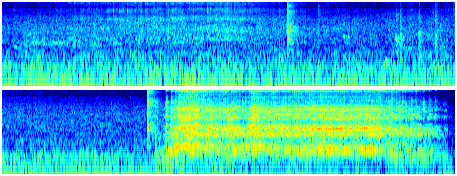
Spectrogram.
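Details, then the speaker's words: Tullu pump motor after rewinding, on first test run: loud, rough, gritty roar starting about six seconds in; wiring reported correct; bearings and impeller to be checked. "देखिए दोस्तों ये आवाज कर रही है बहुत ही इसका बैरिंग और एंपुलर चेक करना होगा।"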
